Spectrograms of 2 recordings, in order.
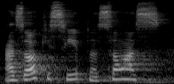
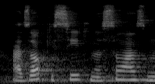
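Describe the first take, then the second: No difference in how they are said.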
